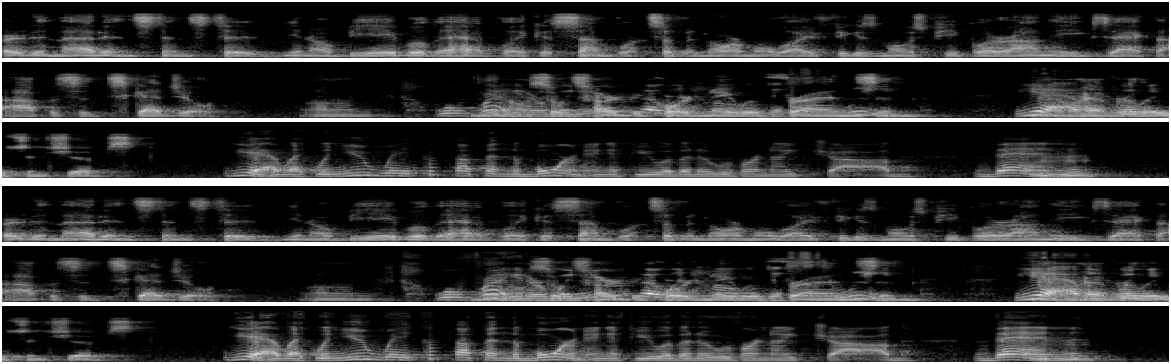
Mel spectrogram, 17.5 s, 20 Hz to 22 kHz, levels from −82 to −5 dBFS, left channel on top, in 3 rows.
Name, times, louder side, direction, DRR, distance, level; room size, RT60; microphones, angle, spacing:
voice 1, 0.0-6.9 7.3-7.7 8.2-10.4 10.9-12.3 16.8-17.1, left 2 dB, 25° left, 12 dB, 0.7 m, -31 dB
voice 2, 7.8-10.3 10.9-11.6 12.8-16.2 16.5-17.1, right 3 dB, 30° right, 9 dB, 0.6 m, -30 dB
20.5 x 18.5 x 3.1 m, 0.43 s
head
